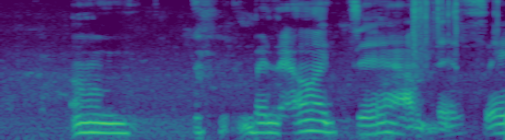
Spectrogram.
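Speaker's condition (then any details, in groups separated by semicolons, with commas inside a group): Muscular dystrophy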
